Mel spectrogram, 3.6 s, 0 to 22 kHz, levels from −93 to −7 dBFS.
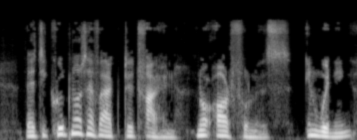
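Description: At 1.45 to 1.47 s the speech jumps forward: a skip ahead, where roughly four tenths of a second of audio was thrown away while later packets were already queued, likely by the call's jitter buffer shedding excess delay. Nothing fills the join, so the sound before and after butts together almost directly. Unlike a dropout or packet-loss concealment, there is no silence, buzz or smeared filler. The speech simply lurches ahead, under the call path's top end of around 12 kHz.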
